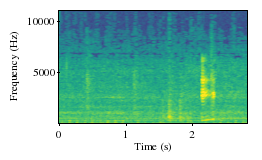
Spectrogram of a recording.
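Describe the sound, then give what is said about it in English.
A train rocks and rumbles steadily along the rails, a continuous low, heavy roar heard from inside a crowded carriage, with a brief high metallic squeal rising near the end. “I mean, the train is rocking and my ass is right there, so I can't really blame him”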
